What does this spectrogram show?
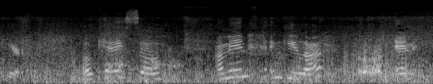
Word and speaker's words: Anguilla: Okay, so I'm in Anguilla, and it's spelled A-N-G-U-I-L-L-A. People keep thinking I'm saying Angola, like the country in Africa, but I'm not in Africa today.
